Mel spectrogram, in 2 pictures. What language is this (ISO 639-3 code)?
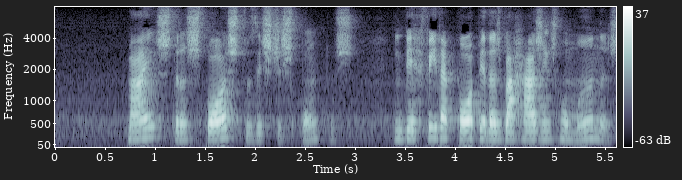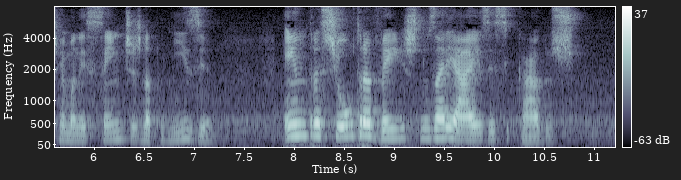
por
